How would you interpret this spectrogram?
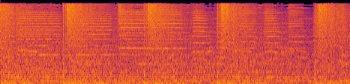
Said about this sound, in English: Five cannon shots are fired in the Battle of Borodino, a turning point in the war.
